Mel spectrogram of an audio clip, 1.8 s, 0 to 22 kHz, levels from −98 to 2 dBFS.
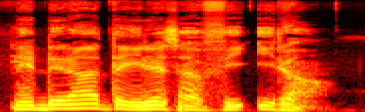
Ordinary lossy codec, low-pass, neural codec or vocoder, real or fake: none; none; none; real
